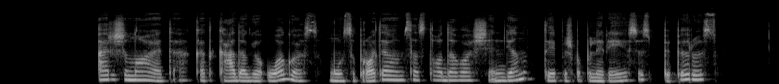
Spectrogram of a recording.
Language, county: Lithuanian, Kaunas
